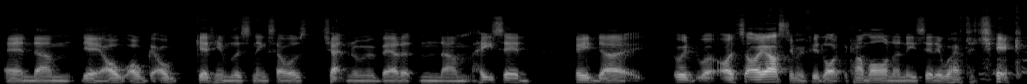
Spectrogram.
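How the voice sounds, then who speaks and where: A middle-aged Australian man, a former cop co-hosting a podcast, chatting in a rambling, halting, easygoing way. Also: sits low, steady tone. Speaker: podcast co-host, former police officer. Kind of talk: casual chat.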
